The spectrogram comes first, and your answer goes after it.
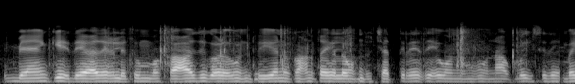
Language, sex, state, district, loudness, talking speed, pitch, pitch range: Kannada, male, Karnataka, Raichur, -19 LUFS, 155 wpm, 140 Hz, 135-145 Hz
